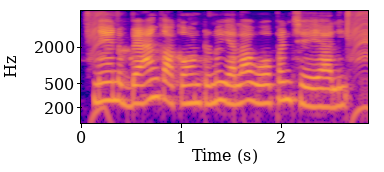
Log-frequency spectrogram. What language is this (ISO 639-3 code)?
tel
